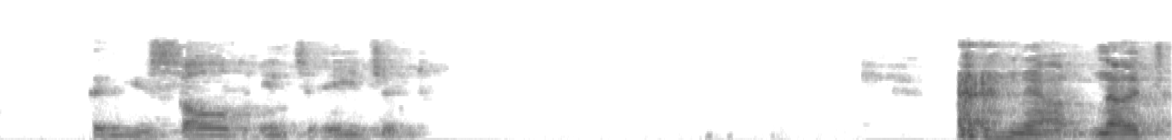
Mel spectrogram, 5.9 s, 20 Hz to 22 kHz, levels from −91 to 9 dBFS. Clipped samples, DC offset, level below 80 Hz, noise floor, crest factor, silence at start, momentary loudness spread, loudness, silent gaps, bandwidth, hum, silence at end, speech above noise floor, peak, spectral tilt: under 0.1%; under 0.1%; -70 dBFS; -90 dBFS; 24 dB; 0.45 s; 16 LU; -31 LUFS; none; 7 kHz; none; 0 s; 57 dB; -10 dBFS; -4.5 dB/octave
